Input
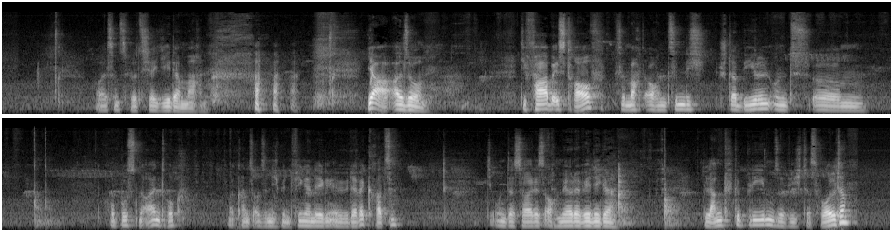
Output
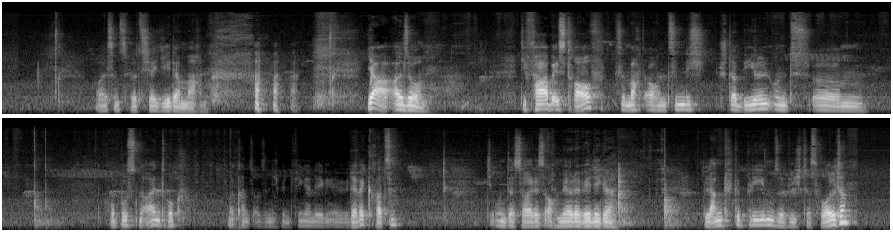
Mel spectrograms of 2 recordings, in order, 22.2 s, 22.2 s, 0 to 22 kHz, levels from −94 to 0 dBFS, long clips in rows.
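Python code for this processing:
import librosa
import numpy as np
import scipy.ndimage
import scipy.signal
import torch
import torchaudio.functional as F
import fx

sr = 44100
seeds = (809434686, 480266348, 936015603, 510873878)

y = fx.edit(x, sr, fx.fade_down_up(start_s=14.09, length_s=1.42, db=-14.0, fade_s=0.12, curve='qua'), tone=tone)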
